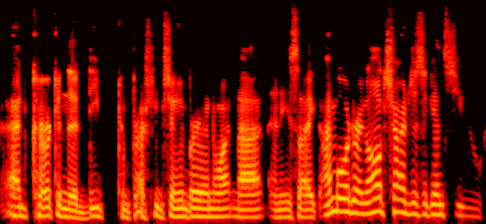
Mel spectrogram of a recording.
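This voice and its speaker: A man's voice: mid-range voice, a little fast, dry recording. Rambling, enthusiastic man in casual chat. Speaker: podcast panelist.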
